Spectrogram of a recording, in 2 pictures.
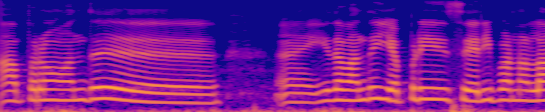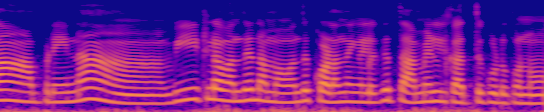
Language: Tamil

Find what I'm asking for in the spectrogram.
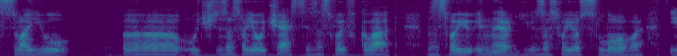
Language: Russian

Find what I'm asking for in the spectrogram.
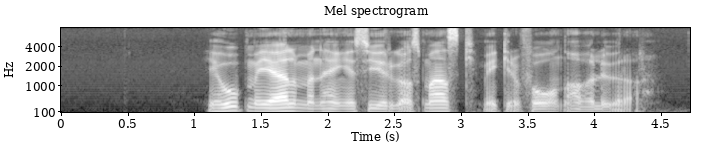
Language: Swedish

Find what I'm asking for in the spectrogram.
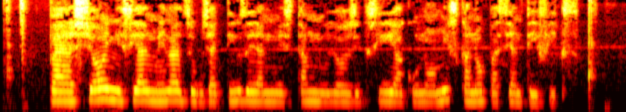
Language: Catalan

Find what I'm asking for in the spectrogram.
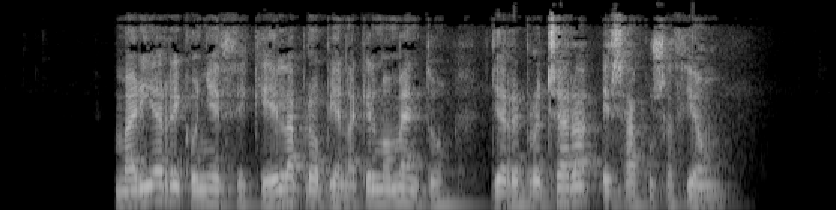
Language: Galician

